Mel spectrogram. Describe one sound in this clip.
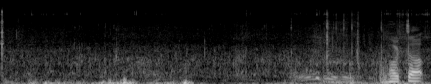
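A fishing reel clicks and whirs as line is wound in.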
